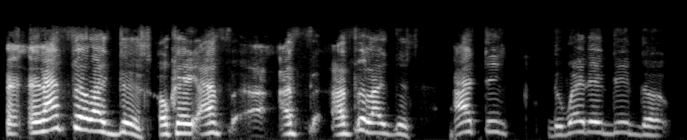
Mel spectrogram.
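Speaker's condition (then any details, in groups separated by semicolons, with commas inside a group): Cerebral palsy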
